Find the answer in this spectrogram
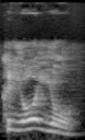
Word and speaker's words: criollo: Em espanhol, essa palavra se pronunciaria criollo, né? Criollo, e não crioulo, com L, né? O L não é pronunciado, o LL tem som de LH, criollos.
